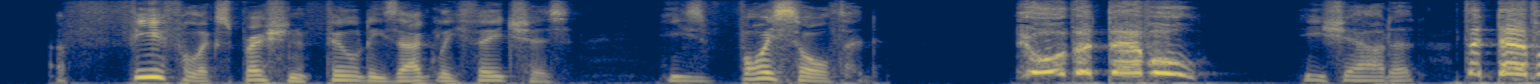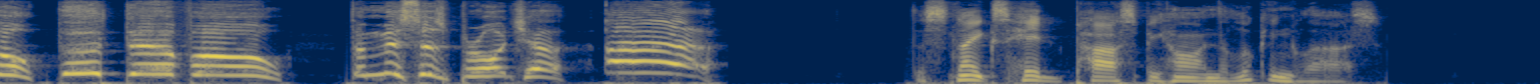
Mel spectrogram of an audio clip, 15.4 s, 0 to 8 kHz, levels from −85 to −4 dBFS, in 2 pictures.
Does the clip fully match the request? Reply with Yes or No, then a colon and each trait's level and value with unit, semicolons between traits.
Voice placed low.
No: medium, 180 Hz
